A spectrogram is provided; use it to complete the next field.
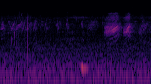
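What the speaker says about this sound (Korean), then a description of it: "산까치라 그러죠 산까치 많아요 여기 왜 이렇게 많아졌는지 몰라" Eurasian jay calling outdoors by a misty river in Pyeongchang: a few short, faint chirping calls in quick succession, distant, over a soft steady ambient hush.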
